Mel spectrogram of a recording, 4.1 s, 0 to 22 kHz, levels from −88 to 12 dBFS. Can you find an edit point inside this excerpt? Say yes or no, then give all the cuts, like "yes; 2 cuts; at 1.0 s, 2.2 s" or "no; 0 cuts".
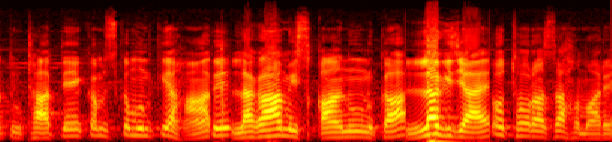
yes; 3 cuts; at 1.5 s, 2.8 s, 3.3 s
